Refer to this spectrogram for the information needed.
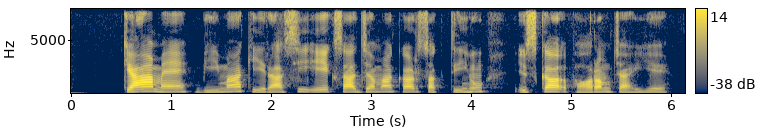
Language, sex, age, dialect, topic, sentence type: Hindi, male, 18-24, Garhwali, banking, question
